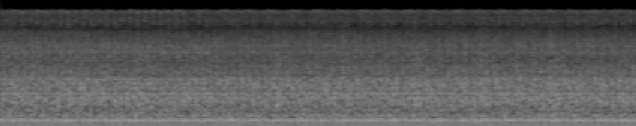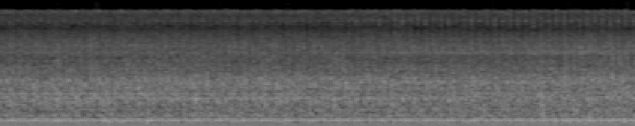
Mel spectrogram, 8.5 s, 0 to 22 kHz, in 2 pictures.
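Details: Audi A6 C7 (4G) 3.0 TDI V6 Quattro idling cold before service, steady timing chain rattle under the diesel clatter; the faulty timing chain tensioner and exhaust camshaft were later replaced by Audi service.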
